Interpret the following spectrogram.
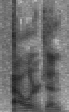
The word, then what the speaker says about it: Allegiant: Yeah, that's what it is, Allegiant. I don't know why. Just sometimes. See a word and you want to pronounce it the way you think it's there.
